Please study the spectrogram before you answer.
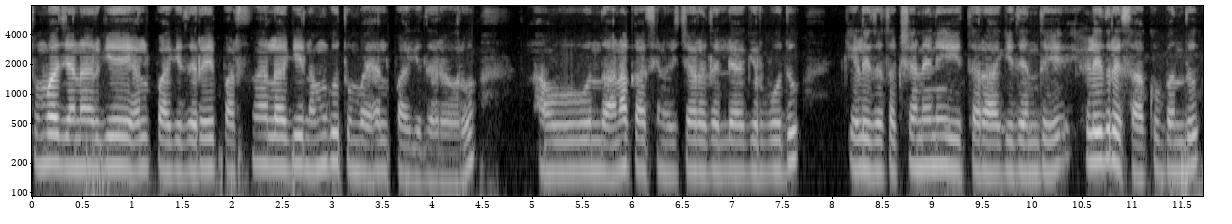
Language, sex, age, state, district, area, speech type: Kannada, male, 30-45, Karnataka, Udupi, rural, spontaneous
